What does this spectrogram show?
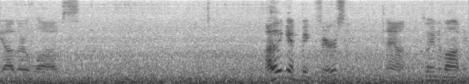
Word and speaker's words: McPherson: I've always said McPherson, Kansas. It sounds like a Kansas town name. But come to find out, it's actually McPherson. And I can't wrap my head around that. It made me sad when I heard that it's actually not pronounced McPherson.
